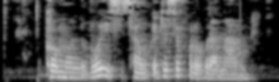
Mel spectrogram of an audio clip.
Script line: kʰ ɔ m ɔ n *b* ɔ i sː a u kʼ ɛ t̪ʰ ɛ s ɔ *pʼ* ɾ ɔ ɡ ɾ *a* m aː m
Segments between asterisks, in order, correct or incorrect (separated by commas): incorrect, correct, correct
